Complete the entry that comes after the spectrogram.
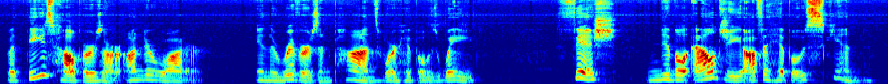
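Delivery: usual speaking voice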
